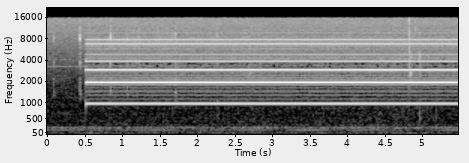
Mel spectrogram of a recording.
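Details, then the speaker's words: Soviet 1969 "Signal" pocket radiometer with two Geiger counters, in Alarm mode; threshold regulator turned until the audible notification triggers at a dose rate set with a radioactive source; quiet start, then a steady high beep holds; alarm threshold tone. "Then, by turning the alarm threshold regulator, we achieve the activation of sound notification."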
